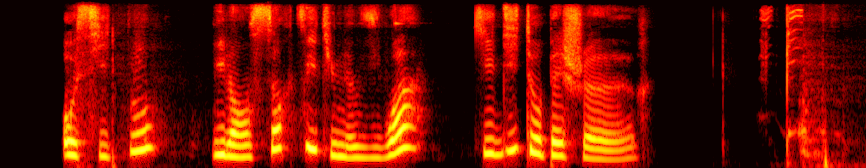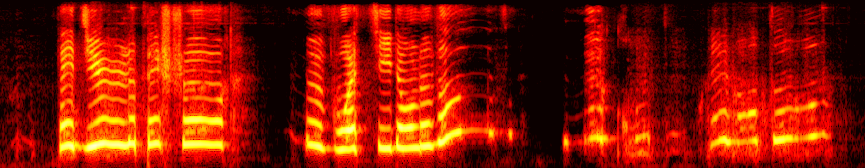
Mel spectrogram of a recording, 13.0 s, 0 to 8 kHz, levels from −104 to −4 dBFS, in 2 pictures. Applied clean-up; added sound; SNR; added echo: neural mask model DeepFilterNet 3.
